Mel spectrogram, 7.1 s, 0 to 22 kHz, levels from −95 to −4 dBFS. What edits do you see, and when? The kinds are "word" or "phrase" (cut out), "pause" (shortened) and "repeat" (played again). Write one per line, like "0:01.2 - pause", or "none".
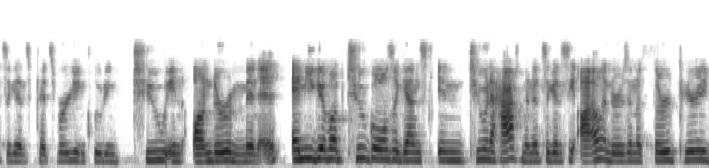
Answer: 0:02.8 - pause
